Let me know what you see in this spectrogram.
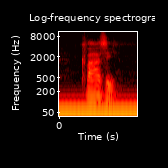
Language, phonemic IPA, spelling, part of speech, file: Dutch, /ˈkʋaːzi/, quasi, adverb, Nl-quasi.ogg
- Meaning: quasi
